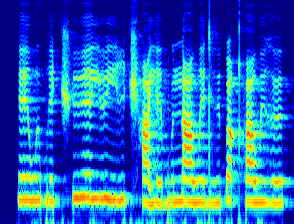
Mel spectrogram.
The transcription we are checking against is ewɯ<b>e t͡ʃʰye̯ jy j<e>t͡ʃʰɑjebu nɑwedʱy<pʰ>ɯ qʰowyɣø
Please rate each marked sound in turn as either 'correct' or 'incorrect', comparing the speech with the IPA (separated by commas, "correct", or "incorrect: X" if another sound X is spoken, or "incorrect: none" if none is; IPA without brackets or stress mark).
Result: correct, incorrect: i, incorrect: ɓ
